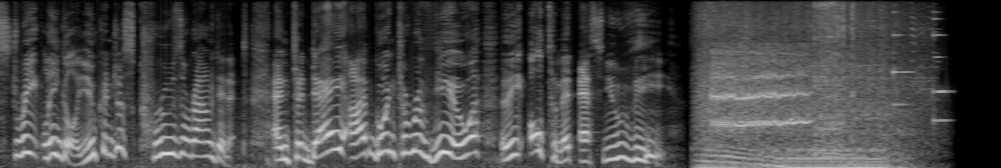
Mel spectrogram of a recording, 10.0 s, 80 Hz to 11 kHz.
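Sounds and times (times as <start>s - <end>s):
tires skidding: 6.9s - 9.1s
car engine: 6.9s - 9.3s.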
